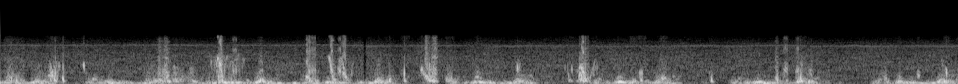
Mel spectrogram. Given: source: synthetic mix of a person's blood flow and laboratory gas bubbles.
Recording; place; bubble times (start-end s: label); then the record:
Doppler ultrasound of blood flow; precordium
0.03-0.26 s: bubbles
0.46-0.67 s: bubbles
0.80-0.88 s: bubbles
1.44-1.99 s: bubbles
2.07-2.46 s: bubbles
3.04-3.20 s: bubbles
3.27-3.54 s: bubbles
3.85-3.95 s: bubbles
4.01-4.10 s: bubbles
4.18-4.41 s: bubbles
4.45-4.55 s: bubbles
5.14-5.25 s: bubbles
5.62-5.99 s: bubbles
6.29-6.46 s: bubbles
6.59-6.69 s: bubbles
7.08-7.17 s: bubbles
7.74-7.88 s: bubbles
7.95-8.15 s: bubbles
8.83-8.89 s: bubbles
9.16-9.22 s: bubbles
9.43-9.51 s: bubbles
9.56-9.59 s: bubbles
From the record:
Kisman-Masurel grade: 233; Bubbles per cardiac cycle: several, 3 to 8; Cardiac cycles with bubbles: 50 to 99%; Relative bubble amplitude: loud (0.450 to 0.775); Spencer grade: 3 (all of the cardiac periods contain showers or single bubble signals, but not dominating or overriding the cardiac motion signals); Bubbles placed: only in the low amplitude regions of the cardiac cycle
